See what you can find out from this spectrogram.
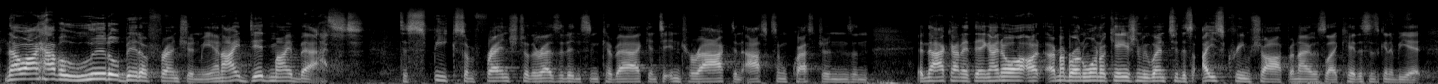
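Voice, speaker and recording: Canadian guy preaching, kinda high voice, big echoey hall w long reverb, repeats stuff for emphasis. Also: a little fast, fairly bright tone. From Ontario, Canada. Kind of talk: sermon.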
